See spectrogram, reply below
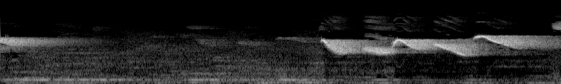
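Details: Trinca-ferro, or green-winged saltator, in full song: a first whistled downslur, a quieter stretch with a low hum, then a loud run of three or four linked descending whistles with sharp upward flicks between them.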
